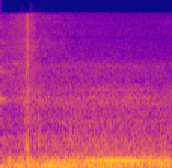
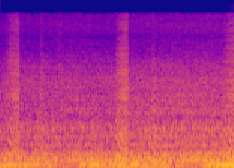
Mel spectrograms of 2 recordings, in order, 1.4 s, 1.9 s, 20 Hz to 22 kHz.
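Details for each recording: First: Toyota Fortuner 2.7 petrol, which had a check-engine light and an unresponsive throttle, after a new throttle body was fitted: the warning light is now off and the engine settles to an even idle with no stumble; normal idle. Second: Toyota Fortuner 2.7 petrol with check-engine light on and unresponsive accelerator: low uneven rumble and thumps, stumbling and jerking around 1,800–2,000 rpm, will not rev when throttle pressed; cause unknown.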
